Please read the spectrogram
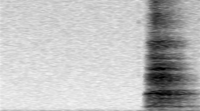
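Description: Near silence, then about one and a half seconds in a man's short, soft intake of breath before speaking.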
